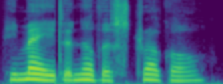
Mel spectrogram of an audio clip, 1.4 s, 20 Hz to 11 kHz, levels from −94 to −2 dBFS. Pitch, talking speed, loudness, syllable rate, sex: 195 Hz, 170 wpm, -19 LUFS, 5.7 syllables/s, female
